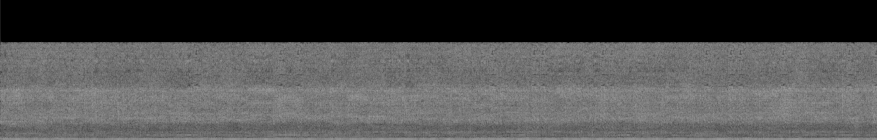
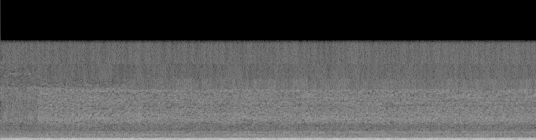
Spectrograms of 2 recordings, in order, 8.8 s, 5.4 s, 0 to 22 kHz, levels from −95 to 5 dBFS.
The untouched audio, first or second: second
